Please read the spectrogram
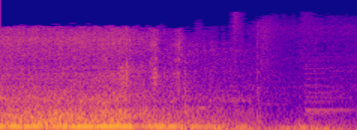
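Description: Karakat's engine running steadily under load with a deep drone as the vehicle drives a rutted dirt road; about a second in it drops off sharply and fades.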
